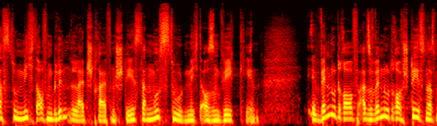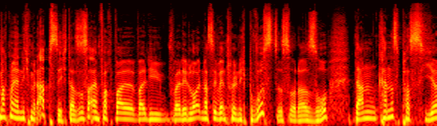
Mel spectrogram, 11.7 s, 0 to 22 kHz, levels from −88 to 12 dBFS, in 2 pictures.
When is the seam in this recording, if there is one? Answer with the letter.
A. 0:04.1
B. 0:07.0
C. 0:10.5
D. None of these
D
